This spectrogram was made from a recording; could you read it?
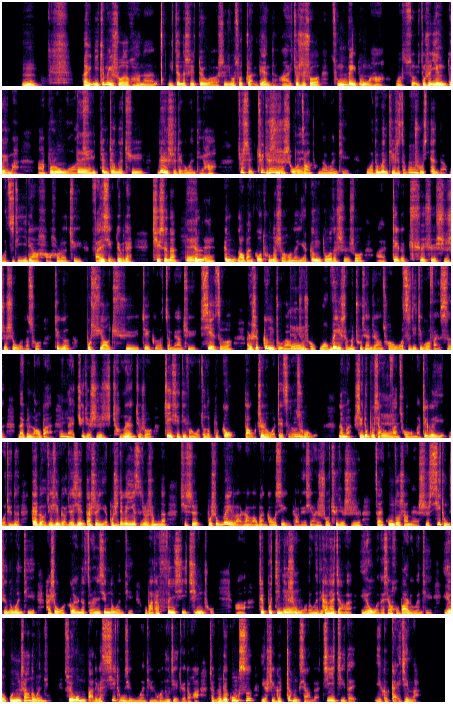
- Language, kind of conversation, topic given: Chinese, advice, 上司当众批评我后，我该怎么回应？
- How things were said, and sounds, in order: teeth sucking; tsk; tapping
